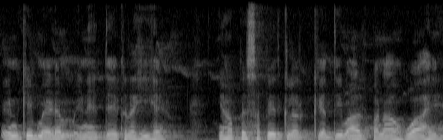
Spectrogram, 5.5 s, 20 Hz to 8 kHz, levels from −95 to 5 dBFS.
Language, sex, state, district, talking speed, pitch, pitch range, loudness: Hindi, male, Bihar, East Champaran, 185 wpm, 135 Hz, 130-140 Hz, -34 LUFS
